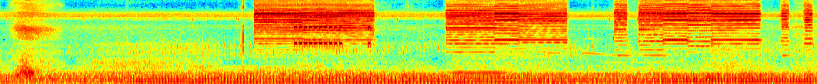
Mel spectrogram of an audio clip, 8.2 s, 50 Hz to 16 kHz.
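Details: SpeedyBee Master 3X RTF FPV quadcopter (Assist Flying C157 3650 kV motors, SpeedyBee F405 FC, O3 camera, BN180 GPS) at its pre-shipment test: after battery connection, a few clean rising chime beeps in quick groups, the normal motor-controller startup tones.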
